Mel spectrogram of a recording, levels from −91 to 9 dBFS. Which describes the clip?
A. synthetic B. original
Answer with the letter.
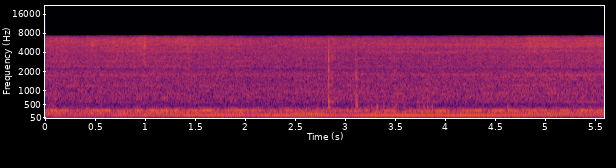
B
